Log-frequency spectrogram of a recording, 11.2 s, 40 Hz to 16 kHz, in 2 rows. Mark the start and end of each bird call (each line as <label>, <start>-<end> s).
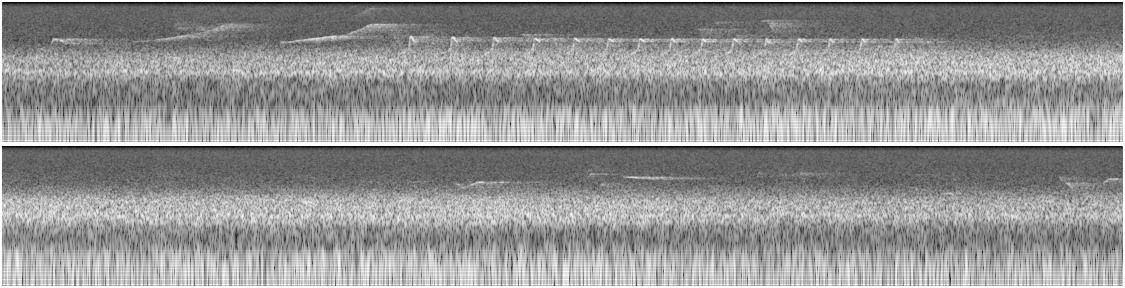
Gray Catbird (Dumetella carolinensis), 0.0-11.2 s
Northern Cardinal (Cardinalis cardinalis), 0.5-4.7 s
